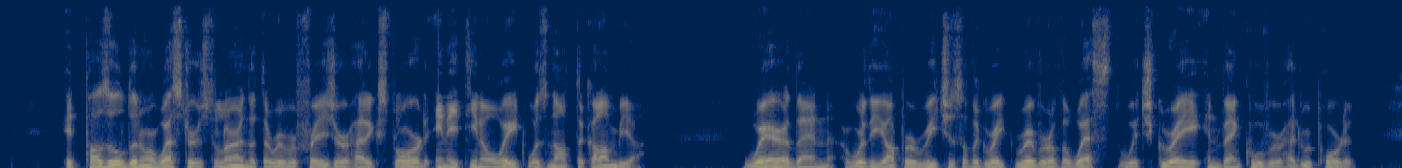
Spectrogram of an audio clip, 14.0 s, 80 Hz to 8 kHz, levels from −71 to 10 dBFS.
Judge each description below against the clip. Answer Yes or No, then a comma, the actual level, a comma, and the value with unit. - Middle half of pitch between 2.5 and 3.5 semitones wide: Yes, average, 3.1 semitones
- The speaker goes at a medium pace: Yes, average, 160 wpm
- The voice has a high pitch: No, low, 100 Hz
